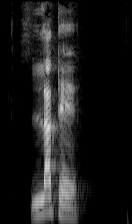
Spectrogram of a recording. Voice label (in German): "Ladder" "Leiter"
